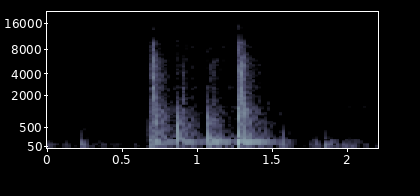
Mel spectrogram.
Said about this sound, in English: I hope I picked up that I knocked four times.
